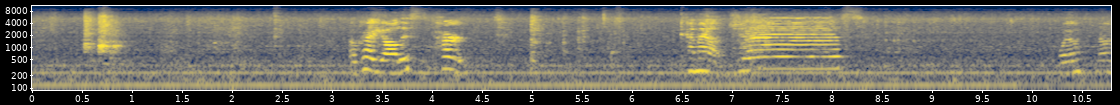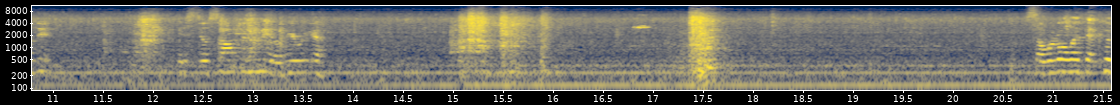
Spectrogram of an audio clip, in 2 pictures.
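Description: A refrigerator hums steadily nearby.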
